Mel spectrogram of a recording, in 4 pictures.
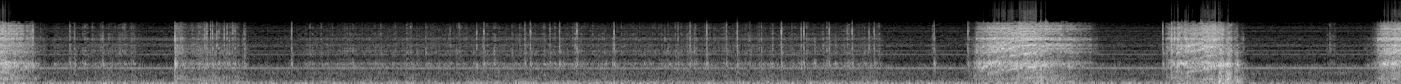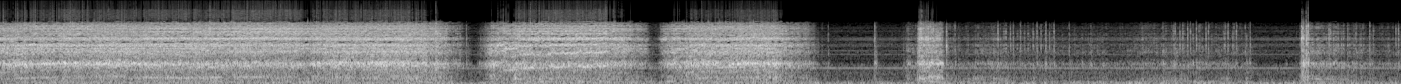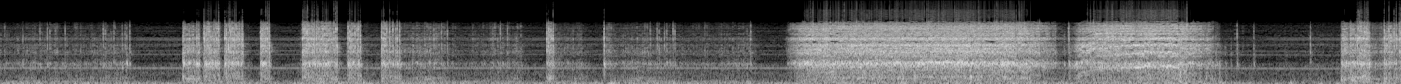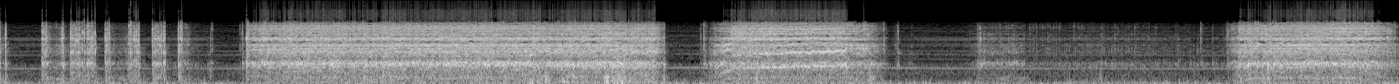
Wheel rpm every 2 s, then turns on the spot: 30, 10, 20, 20, 30, 60, 30, 200, 220, 130, 120, 20, 20, 20, 20, 20, 20, 30, 180, 120, 20, 20, 130, 210, 150, 80, 20, 120.
0-8 22-34 40-44 52-54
